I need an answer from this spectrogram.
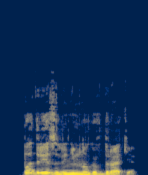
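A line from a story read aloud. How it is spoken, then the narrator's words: Very calm, casual. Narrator (Russian): ответила Малара так спокойно, словно оруженосец был послан в магазин за обезжиренным йогуртом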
